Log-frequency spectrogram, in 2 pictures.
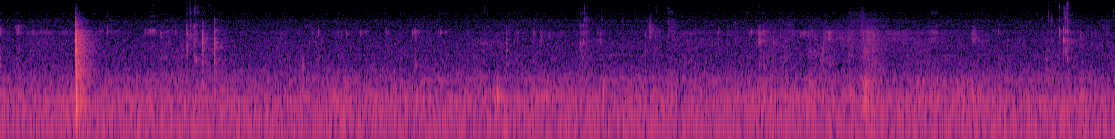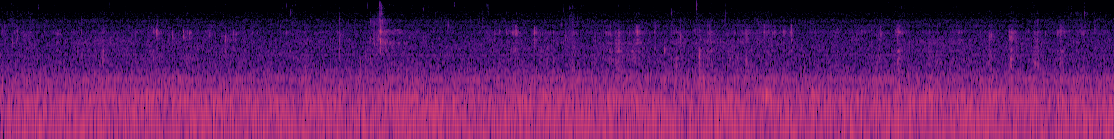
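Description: Fingers clink and scrape against a plate.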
